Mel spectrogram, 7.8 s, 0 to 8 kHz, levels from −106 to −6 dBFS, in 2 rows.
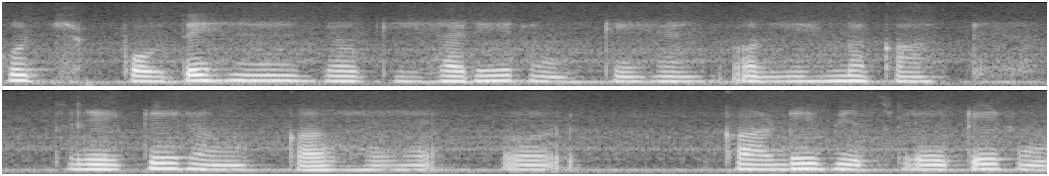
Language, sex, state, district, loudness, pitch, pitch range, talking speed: Hindi, female, Uttar Pradesh, Varanasi, -18 LUFS, 170 Hz, 155-180 Hz, 170 wpm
